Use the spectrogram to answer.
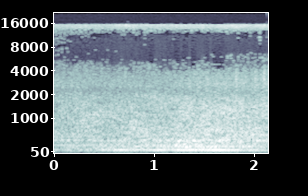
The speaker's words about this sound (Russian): А вон и автобус идет.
